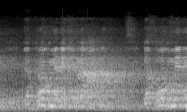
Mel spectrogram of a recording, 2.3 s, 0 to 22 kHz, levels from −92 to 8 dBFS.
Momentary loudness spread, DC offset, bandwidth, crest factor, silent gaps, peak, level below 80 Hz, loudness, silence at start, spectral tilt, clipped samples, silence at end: 9 LU; under 0.1%; 11 kHz; 14 dB; none; -2 dBFS; -54 dBFS; -16 LUFS; 0 s; -6 dB/octave; under 0.1%; 0 s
